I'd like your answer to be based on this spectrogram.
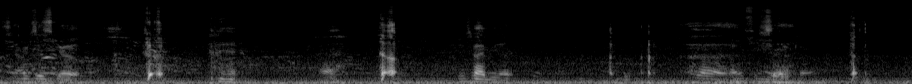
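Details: Repeated short, sharp hiccups, about 26 a minute and irregular, over street noise and talk, from an adult with intractable hiccups, while waiting for a ride with their long-term partner and caregiver; persistent hiccups.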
